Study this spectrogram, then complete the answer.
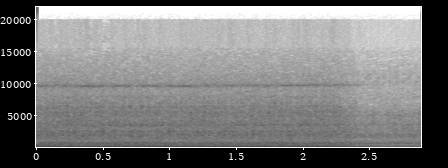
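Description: A Volvo truck engine in American Truck Simulator drones steadily with a low, even rumble throughout, easing slightly quieter just before the end.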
